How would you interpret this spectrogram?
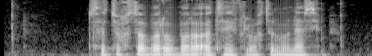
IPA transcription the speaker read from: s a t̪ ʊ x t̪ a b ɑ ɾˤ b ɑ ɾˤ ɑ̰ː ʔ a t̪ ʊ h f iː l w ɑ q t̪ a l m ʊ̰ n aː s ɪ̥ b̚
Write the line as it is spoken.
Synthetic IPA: s a t̪ ʊ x t̪ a b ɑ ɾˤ b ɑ ɾˤ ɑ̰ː ʔ a t̪ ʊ h f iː l w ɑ q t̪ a l m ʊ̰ n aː s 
